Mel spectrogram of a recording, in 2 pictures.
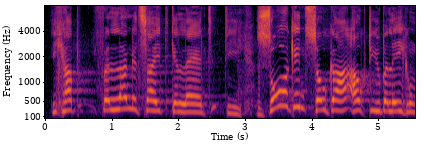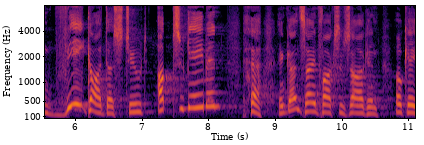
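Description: High-voiced American man preaching in German. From United States. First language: English. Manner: emphatic, swinging between loud bursts and hushed lines; German with non-native grammar and English slips. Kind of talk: sermon. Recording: long hall reverb.

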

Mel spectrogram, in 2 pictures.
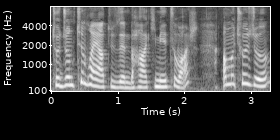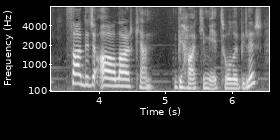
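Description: A woman play therapist, a guest on a radio interview, explaining her ideas thoughtfully with many pauses and fillers. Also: fairly high pitch, animated, faint music behind.

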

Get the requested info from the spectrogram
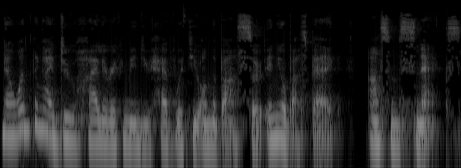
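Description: A woman with a New Zealand accent gives practical travel advice on a podcast, talking fast. Her voice is a little low, husky and warm. She is casual and to the point. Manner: brisk, practical advice-giving. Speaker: podcast co-host.

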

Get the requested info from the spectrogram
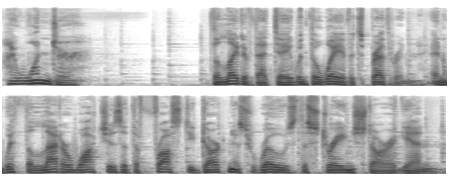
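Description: A man's voice: lowish voice, normal speed, few pauses, darkish tone. A man giving a dramatic scripted narration of a story, as in an audio drama. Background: music.

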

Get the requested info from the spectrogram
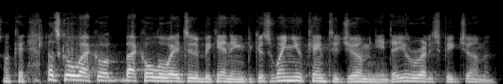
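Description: A man interviewing a guest in a relaxed conversation. He keeps an ordinary mid-range pitch and leans in with short agreements between longer questions. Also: fast. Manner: attentive, frequent backchannel agreement. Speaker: interviewer, podcast host.

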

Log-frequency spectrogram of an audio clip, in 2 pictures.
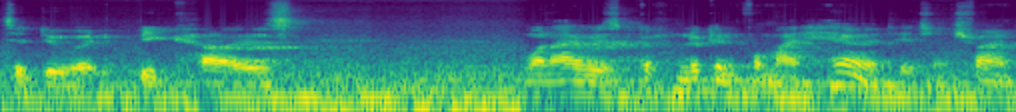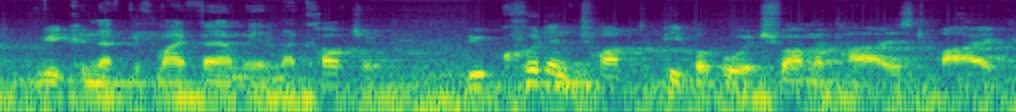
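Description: A man's voice: sits low, lively intonation, moderate pace. A man speaking on a panel, rambling and hesitant with many fillers. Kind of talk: reflective panel talk. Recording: roomy echo with background noise.

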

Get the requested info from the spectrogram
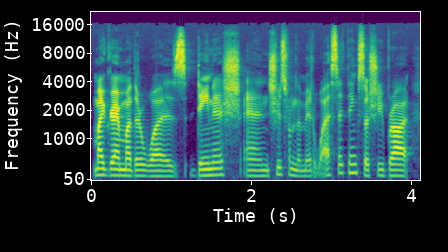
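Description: A young man in his twenties from Southern California, talking as a podcast guest. His voice sounds smooth and clear, and he talks in a relaxed way, pausing on ums and laughing often. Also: mid-range voice. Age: 20s. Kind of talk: casual conversational interview.

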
